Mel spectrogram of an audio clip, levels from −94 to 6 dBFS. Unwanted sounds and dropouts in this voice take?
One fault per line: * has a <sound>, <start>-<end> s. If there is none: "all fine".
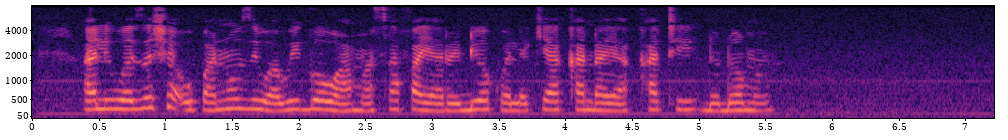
all fine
